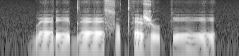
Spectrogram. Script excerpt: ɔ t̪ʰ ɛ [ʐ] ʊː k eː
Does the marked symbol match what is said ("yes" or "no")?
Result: yes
